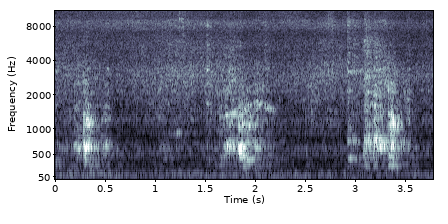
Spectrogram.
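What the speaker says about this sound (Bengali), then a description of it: "মেথির শাকটা দিয়ে আমি এটাকে খুব ভালো করে ভাজা ভাজা করে নেবো" Fenugreek leaves (methi) fry in oil in a pan with a soft, steady sizzle, broken by several scraping strokes of a spatula stirring them at close range.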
